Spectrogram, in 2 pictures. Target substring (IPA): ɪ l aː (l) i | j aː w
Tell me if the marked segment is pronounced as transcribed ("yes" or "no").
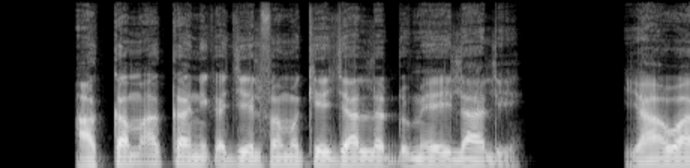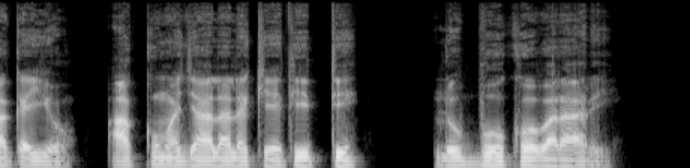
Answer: yes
